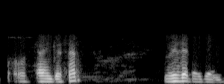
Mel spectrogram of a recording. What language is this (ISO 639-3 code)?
tel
